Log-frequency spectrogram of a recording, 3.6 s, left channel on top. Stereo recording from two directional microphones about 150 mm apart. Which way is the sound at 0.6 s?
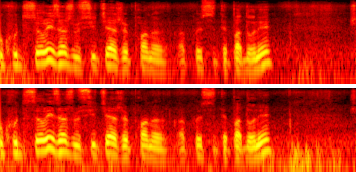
65° left (ahead or behind).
